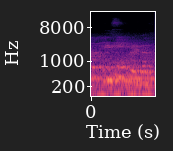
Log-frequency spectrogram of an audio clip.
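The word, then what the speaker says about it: oesophagus: ओ से शुरू हुआ लेकिन ओ का उच्चारण नहीं आएगा। इससोफेगस कहते हैं।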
